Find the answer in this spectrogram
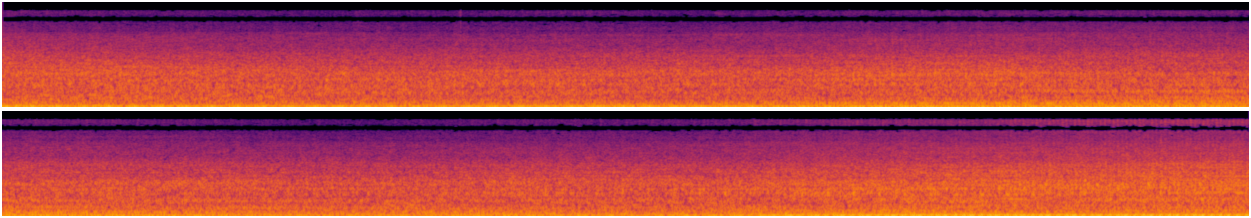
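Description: Car engine running steadily with a low, pulsing rumble, getting a little louder in the last few seconds.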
